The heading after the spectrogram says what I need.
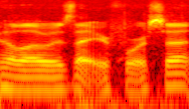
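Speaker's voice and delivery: normal talking voice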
